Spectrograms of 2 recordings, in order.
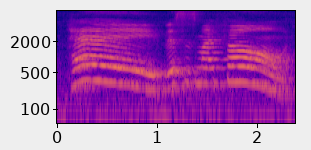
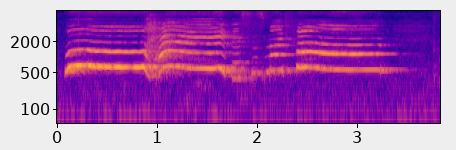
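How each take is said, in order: First: Said in the usual way. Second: Very high, loud, drawn-out sung call; high-pitched yelling. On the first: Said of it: "I'm just so tired". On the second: Retold or imitated. High-pitched call to girls holding her lost phone. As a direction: squeal it high and slow so they hear. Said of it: "making all this high-pitched noise".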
